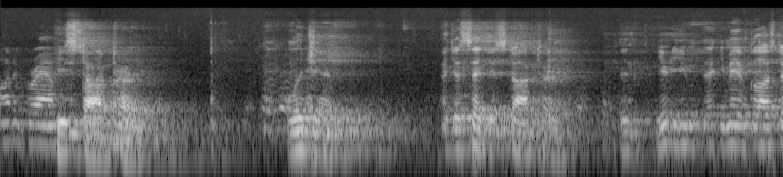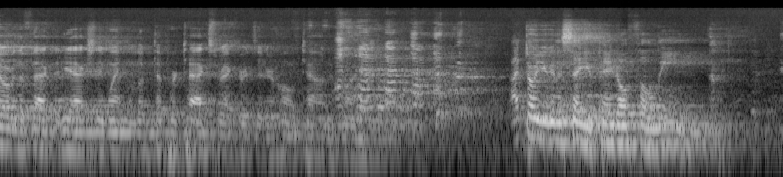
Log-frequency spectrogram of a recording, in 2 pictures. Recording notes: This video is taken from a panel the team gave Friday during Monsterpalooza 2022.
